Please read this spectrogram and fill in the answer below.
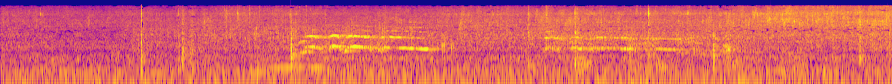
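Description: Battered kangkong leaves deep-frying in hot oil in a wok: a steady sizzle with a few clicks of metal tongs turning them. A rooster crows about three seconds in and again around five and a half seconds.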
